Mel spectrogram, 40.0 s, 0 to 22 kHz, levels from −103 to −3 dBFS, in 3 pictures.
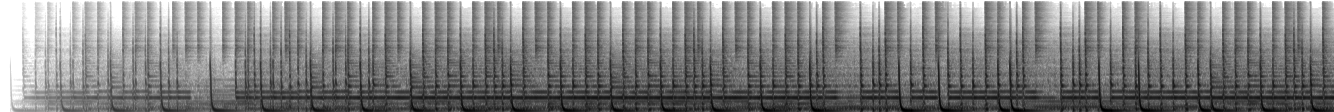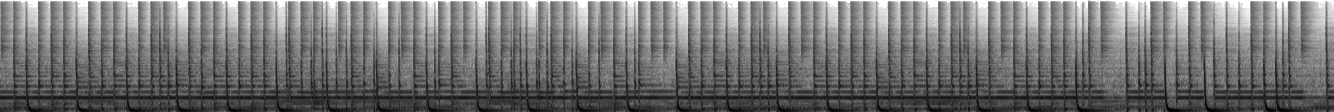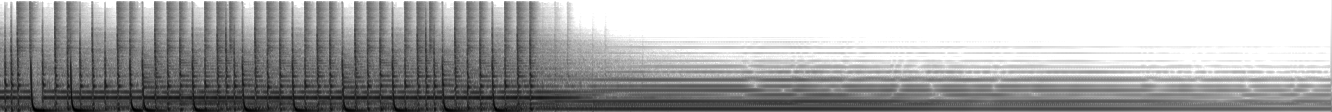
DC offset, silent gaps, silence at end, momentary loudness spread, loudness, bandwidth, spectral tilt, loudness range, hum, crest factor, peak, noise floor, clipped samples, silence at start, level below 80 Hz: under 0.1%; none; 1.85 s; 13 LU; -12 LUFS; over 20 kHz; -5.5 dB/octave; 11 LU; none; 12 dB; 0 dBFS; -48 dBFS; under 0.1%; 0.85 s; -18 dBFS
